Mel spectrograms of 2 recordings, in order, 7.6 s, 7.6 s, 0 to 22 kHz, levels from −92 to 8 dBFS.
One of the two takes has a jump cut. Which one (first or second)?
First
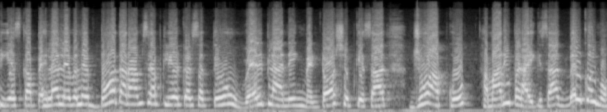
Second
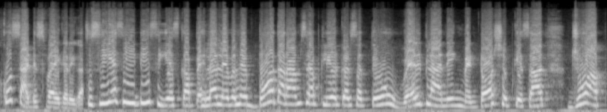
second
